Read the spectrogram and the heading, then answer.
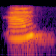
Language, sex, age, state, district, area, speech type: Maithili, female, 18-30, Bihar, Begusarai, urban, conversation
